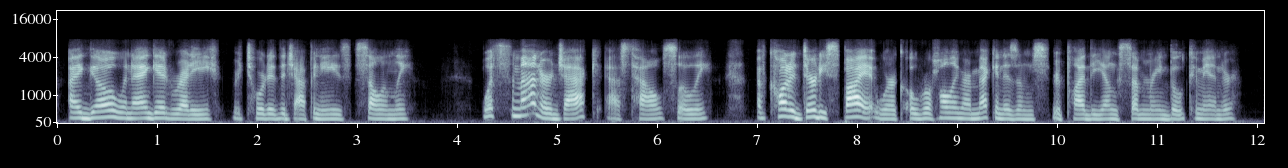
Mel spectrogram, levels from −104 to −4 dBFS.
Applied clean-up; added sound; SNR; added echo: neural diffusion model UNIVERSE++.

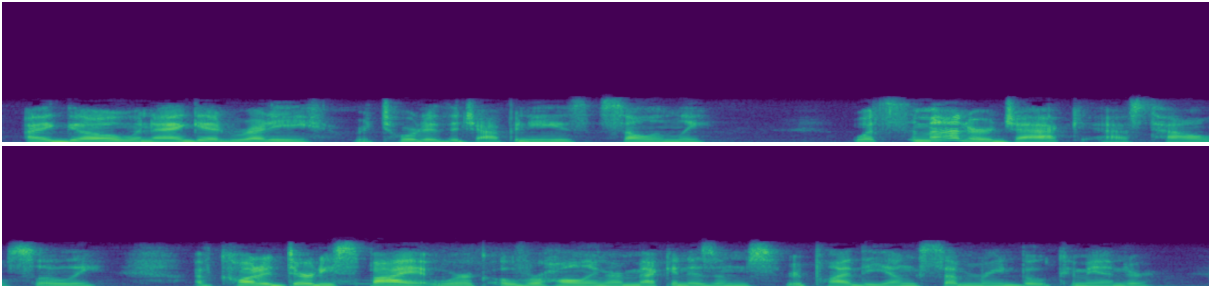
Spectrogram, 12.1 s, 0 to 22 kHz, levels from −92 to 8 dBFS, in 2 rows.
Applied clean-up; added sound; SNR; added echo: none; Dog; 20 dB; none.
